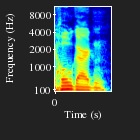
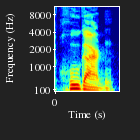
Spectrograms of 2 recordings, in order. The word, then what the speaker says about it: Hoegaarden: like, yeah, you know, all these Americans say Hoegaarden, but it's Hoegaarden.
